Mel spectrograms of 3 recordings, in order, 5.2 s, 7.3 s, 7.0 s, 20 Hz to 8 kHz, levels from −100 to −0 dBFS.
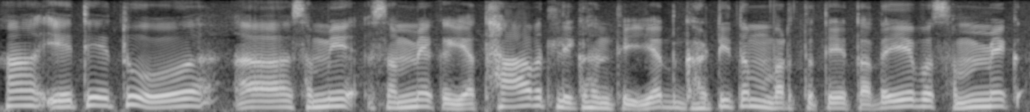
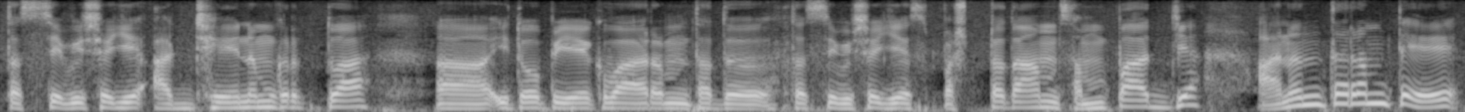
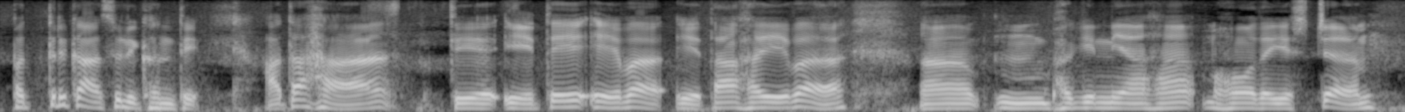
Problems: background sounds at intervals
